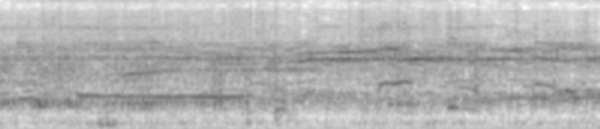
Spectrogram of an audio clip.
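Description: Tinny recorded music with voices playing from a greeting card's sound chip through its tiny speaker, thin and lacking any bass.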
